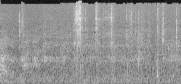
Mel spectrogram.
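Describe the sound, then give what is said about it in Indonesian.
Scissors snip in a string of sharp, crisp clicks at irregular intervals, with faint voices murmuring in the background. “Ini gunting buat apa? Oh ya, guntingnya lepas ya kali ya.”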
